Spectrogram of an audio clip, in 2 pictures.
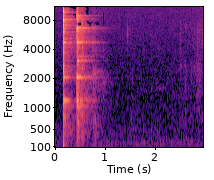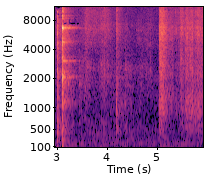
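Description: A metal spoon clinks against the dishes as cocktail sauce is spooned out: two quick ringing clinks right at the start and another about three seconds in. A short scraping rustle follows near the end.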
